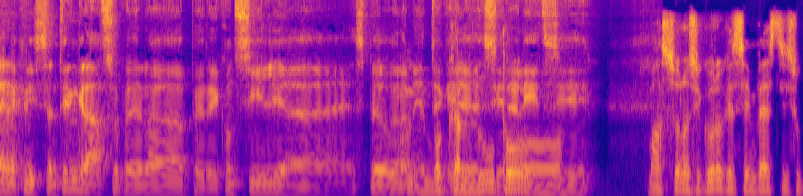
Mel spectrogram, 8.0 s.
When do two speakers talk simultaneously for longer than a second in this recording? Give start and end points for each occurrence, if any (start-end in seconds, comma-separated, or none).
3.8-5.7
